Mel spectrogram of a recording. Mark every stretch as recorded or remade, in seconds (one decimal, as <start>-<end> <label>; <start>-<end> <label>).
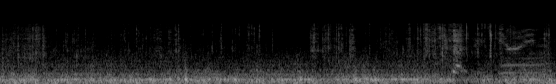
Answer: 0.0-0.5 remade; 0.5-3.9 recorded; 3.9-5.6 remade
